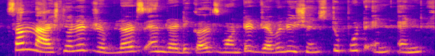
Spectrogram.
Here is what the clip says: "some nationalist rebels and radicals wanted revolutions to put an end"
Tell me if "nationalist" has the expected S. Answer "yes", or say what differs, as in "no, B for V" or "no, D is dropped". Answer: no, S is dropped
